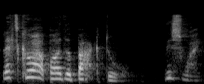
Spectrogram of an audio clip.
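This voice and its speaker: A woman's voice: high-pitched, animated, brisk, breathy edge, full character voice. A woman playing a sensible, decisive older schoolboy who leads his group in a children's audio drama. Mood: decisive, brisk. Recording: slightly noisy tape transfer.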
